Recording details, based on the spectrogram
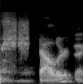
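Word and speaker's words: Schallert: William Shallert. Yes, not Shallot. Shallot, I believe, is the onion-like thing you try. I said Shallert.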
